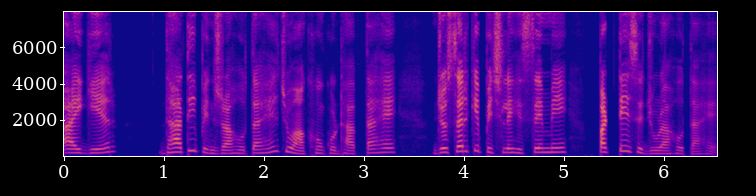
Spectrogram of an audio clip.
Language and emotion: Urdu, neutral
